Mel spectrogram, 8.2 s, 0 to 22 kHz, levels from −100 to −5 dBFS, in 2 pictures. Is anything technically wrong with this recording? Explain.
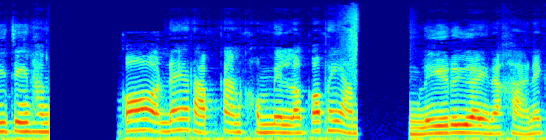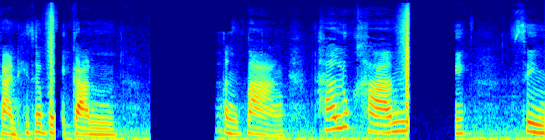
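Yes, the speech has three kinds of technical fault.

Stream reconnect at 0.38 to 0.91 s and 5.23 to 5.75 s: the connection broke and the player restarted its decoder mid-stream. You hear silence of about 486 ms and then 470 ms. The speech resumes further on, skipping roughly 0.2 s the first time and about half a second the second time.

Wireless microphone squelch dropout at 2.53 to 3.11 s, 4.43 to 4.58 s and 7.07 to 7.52 s: the FM radio link faded until the receiver's squelch shut the output. Each dropout brings a brief rise of hiss, then a hole of near silence lasting about 399 ms, 67 ms and 361 ms.

From 6.45 to 6.50 s the level abruptly falls by about 6 dB for 50 ms and then recovers. The likely cause is one channel dropping out. With only one stereo channel feeding the mono sum, the shared signal loses half its level.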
